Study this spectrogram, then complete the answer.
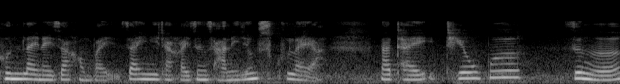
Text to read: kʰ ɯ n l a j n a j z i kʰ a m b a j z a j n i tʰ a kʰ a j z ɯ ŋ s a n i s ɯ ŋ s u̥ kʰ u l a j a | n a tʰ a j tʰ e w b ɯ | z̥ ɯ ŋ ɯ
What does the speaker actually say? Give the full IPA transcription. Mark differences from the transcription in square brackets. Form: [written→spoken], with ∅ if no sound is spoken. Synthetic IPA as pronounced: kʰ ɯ n l a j n a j z [i→a] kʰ a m b a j z a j n i tʰ a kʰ a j z ɯ ŋ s a n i [s→z] ɯ ŋ s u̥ kʰ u l a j a | n a tʰ a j tʰ e w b ɯ | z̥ ɯ ŋ ɯ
